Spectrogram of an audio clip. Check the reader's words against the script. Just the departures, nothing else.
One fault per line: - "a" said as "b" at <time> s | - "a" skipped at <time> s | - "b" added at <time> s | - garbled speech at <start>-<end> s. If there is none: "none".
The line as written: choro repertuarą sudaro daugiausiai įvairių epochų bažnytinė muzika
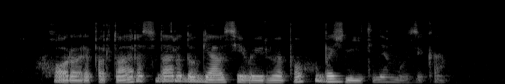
none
